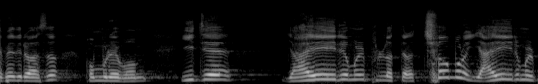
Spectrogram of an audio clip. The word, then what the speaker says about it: 야훼: 우리 순복음은 이제 원로 목사님의 신학 속에서 원문을 이렇게 해석해 보면 여호와라는 발음보다 야훼라는 발음이 훨씬 가깝다.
